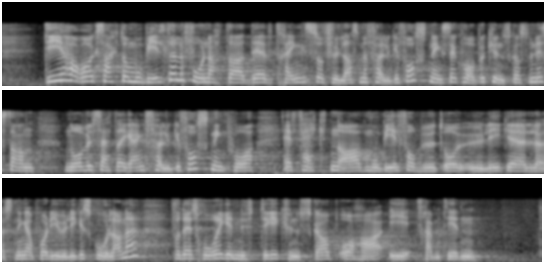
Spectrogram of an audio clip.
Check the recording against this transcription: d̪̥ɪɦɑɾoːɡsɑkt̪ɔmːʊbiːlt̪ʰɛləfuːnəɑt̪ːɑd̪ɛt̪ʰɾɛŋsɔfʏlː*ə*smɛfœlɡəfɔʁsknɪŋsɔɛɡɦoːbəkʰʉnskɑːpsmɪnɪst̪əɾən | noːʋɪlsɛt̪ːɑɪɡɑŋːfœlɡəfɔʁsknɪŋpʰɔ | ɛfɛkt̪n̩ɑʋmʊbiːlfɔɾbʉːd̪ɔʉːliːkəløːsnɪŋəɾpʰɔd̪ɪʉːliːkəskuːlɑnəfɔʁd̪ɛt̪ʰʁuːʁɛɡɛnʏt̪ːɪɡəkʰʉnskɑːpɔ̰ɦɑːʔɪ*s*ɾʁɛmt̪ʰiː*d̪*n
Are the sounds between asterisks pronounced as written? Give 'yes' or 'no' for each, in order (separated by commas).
no, no, yes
